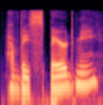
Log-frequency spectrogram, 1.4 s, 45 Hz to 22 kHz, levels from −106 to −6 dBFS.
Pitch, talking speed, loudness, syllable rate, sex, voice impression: 135 Hz, 175 wpm, -19 LUFS, 4.3 syllables/s, male, very masculine, very adult-like, very middle-aged, very thick, tensed, very powerful, bright, slightly hard, slightly muffled, fluent, slightly raspy, cool, intellectual, slightly refreshing, very sincere, very calm, mature, friendly, reassuring, slightly unique, slightly elegant, slightly wild, slightly sweet, lively, kind, slightly intense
